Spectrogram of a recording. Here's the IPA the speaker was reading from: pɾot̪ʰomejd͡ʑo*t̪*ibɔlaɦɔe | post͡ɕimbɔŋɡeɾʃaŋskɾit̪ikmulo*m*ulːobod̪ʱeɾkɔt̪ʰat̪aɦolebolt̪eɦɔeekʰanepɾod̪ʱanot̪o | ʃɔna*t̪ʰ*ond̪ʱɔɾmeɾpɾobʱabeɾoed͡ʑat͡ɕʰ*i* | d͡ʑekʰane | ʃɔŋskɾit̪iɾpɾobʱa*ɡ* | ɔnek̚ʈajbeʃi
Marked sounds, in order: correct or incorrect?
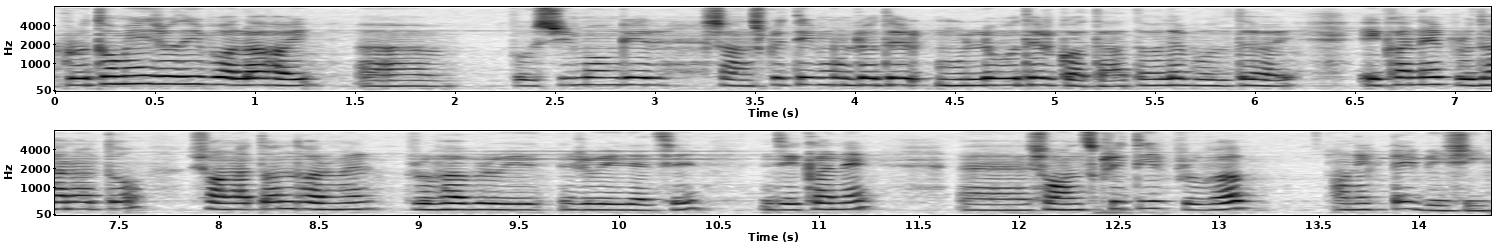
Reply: incorrect, correct, incorrect, incorrect, incorrect

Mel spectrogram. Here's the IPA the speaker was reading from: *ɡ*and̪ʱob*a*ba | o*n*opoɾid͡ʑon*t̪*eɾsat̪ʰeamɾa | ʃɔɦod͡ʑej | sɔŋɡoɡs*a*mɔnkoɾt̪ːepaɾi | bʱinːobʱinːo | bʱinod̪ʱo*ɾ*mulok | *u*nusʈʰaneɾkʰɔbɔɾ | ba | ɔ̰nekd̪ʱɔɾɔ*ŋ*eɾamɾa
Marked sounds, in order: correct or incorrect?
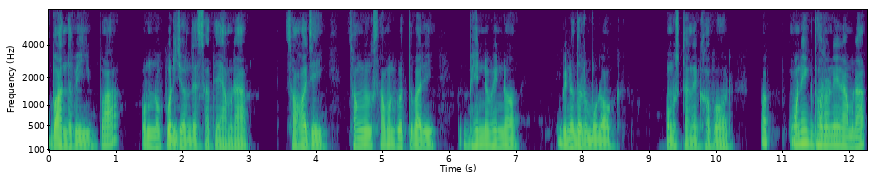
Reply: incorrect, incorrect, incorrect, incorrect, correct, correct, incorrect, incorrect

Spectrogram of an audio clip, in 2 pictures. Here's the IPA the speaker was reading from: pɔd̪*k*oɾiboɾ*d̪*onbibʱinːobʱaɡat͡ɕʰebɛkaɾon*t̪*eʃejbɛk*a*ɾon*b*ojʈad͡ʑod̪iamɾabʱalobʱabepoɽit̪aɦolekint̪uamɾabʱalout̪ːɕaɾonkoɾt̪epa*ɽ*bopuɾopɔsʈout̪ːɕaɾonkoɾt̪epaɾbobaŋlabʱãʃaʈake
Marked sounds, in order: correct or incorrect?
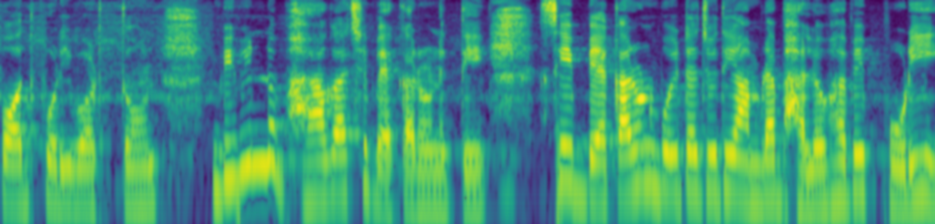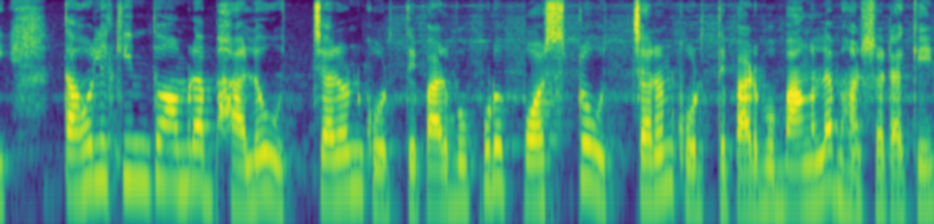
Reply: incorrect, incorrect, correct, correct, correct, incorrect

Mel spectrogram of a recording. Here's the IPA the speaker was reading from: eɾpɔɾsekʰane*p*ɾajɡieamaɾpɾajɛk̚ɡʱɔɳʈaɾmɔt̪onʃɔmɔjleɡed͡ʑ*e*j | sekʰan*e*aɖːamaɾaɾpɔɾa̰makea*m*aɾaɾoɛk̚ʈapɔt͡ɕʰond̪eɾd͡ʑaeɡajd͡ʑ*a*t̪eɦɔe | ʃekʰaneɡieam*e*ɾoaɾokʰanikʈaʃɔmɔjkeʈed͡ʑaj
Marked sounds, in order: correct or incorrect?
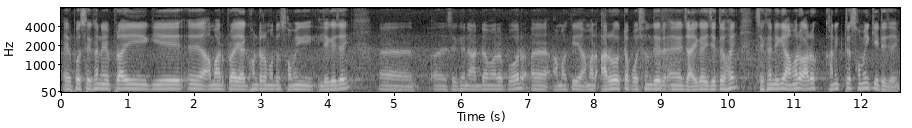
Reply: correct, incorrect, correct, correct, incorrect, incorrect

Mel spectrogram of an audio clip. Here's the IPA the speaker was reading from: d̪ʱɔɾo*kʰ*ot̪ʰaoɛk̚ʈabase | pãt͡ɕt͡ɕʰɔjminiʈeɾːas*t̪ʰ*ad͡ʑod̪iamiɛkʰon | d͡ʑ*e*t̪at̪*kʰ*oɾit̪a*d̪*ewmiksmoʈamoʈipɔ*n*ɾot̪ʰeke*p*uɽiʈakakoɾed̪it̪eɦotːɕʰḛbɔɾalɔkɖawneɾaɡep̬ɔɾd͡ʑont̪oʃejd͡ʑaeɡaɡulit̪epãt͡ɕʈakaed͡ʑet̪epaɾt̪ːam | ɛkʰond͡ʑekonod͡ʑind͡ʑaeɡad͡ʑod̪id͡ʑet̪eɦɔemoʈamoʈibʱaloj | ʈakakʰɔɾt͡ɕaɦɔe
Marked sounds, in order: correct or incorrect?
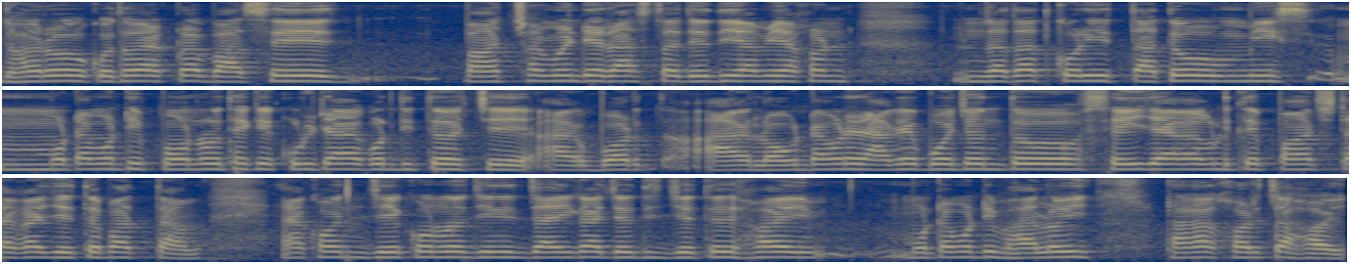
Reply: incorrect, incorrect, incorrect, incorrect, incorrect, correct, incorrect

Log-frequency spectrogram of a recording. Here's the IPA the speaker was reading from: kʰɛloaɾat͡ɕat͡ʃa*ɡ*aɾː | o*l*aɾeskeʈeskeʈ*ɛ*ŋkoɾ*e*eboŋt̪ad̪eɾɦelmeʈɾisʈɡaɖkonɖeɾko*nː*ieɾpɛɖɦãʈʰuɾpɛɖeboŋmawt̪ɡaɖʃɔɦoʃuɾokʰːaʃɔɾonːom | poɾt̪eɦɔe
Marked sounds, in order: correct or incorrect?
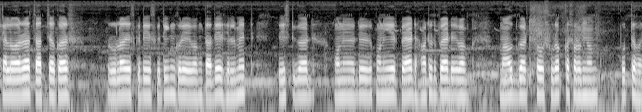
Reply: incorrect, correct, incorrect, correct, incorrect

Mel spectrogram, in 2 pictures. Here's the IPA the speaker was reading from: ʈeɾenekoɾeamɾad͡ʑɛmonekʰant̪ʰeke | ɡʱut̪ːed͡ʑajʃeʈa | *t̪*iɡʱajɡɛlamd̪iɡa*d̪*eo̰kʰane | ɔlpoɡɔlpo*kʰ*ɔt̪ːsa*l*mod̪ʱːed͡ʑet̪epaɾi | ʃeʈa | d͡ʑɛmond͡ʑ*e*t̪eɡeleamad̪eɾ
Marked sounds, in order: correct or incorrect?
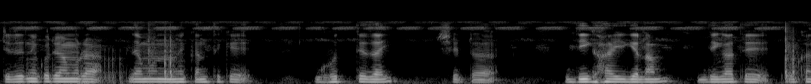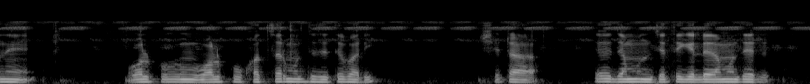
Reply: incorrect, incorrect, correct, incorrect, correct

